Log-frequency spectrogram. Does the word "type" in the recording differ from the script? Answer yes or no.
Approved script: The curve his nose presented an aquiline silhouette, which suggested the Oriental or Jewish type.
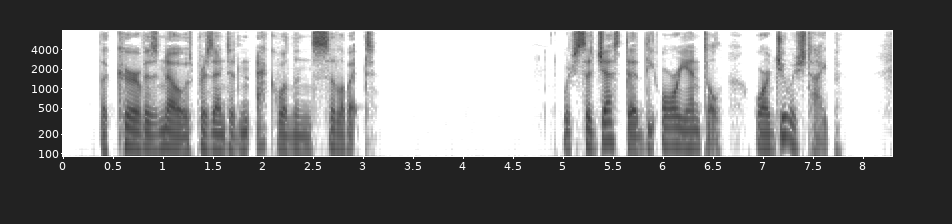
no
